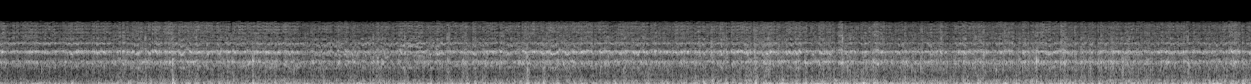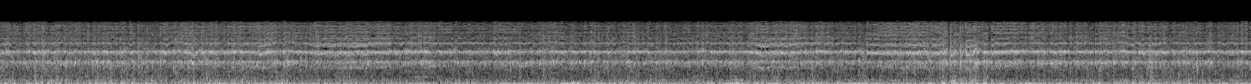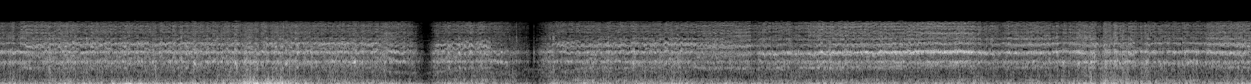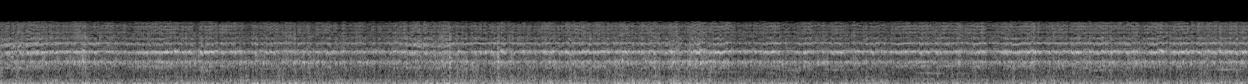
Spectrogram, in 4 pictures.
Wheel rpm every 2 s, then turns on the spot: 230, 220, 230, 240, 240, 230, 230, 230, 230, 230, 220, 230, 220, 200, 130, 150, 210, 220, 220, 230, 230, 230, 230, 230, 230.
28-30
